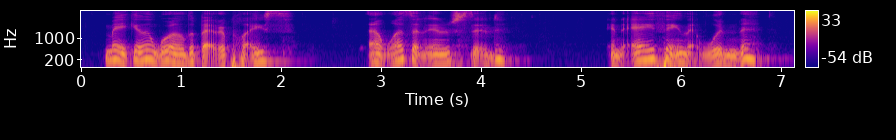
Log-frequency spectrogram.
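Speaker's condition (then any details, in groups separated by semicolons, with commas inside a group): Multiple sclerosis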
